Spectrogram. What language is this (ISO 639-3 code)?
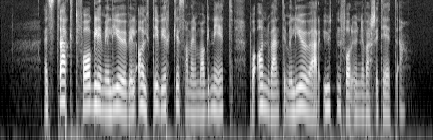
nor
